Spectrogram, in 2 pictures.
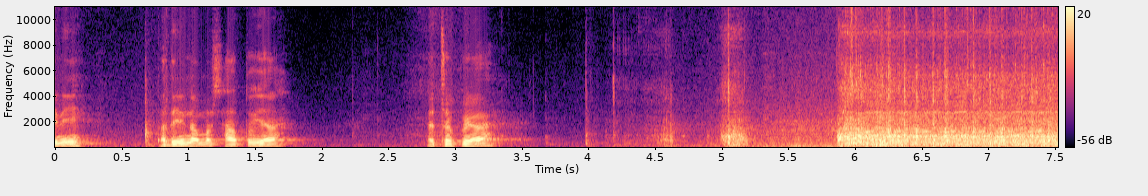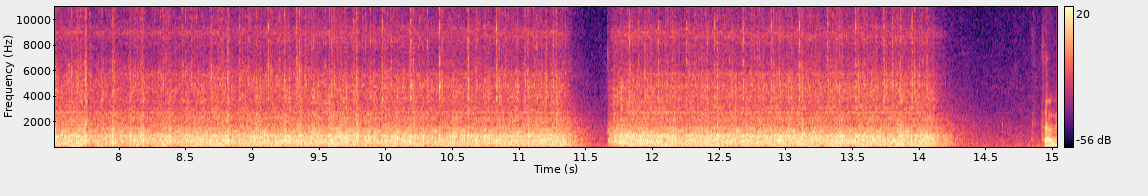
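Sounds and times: electric sewing machine running: 5.0s - 14.4s.

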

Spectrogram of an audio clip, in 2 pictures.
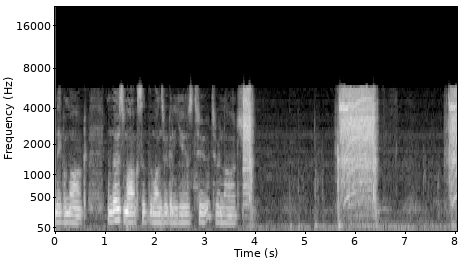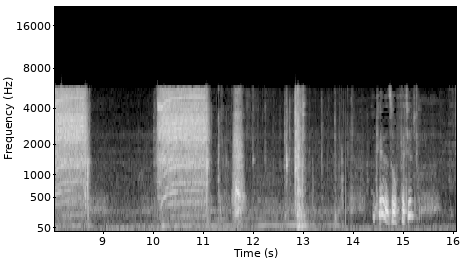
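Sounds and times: electric drill boring into wood: 3.7s - 4.0s, 5.6s - 6.5s, 7.8s - 8.8s, 10.0s - 11.2s.

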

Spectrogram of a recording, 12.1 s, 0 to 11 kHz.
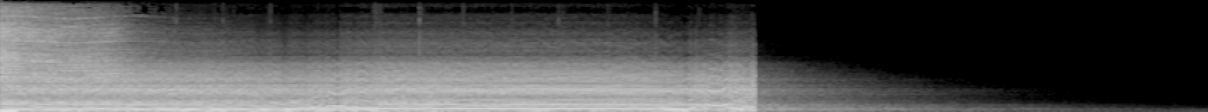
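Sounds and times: music with held chords: 0.0s - 8.6s.

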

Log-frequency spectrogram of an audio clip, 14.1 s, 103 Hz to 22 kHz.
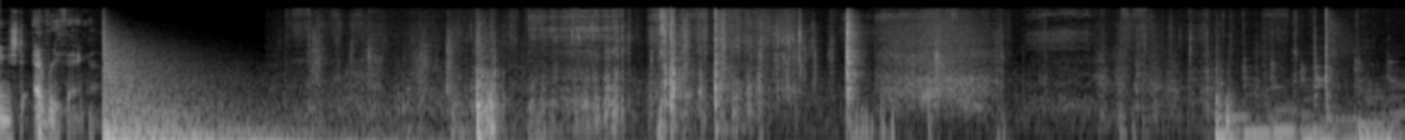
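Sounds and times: box thumping on table: 4.4s - 6.7s
cardboard rustling: 4.5s - 10.2s, 11.0s - 12.4s.

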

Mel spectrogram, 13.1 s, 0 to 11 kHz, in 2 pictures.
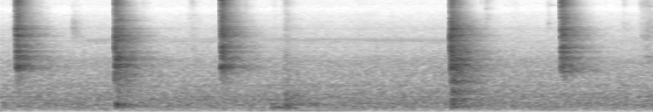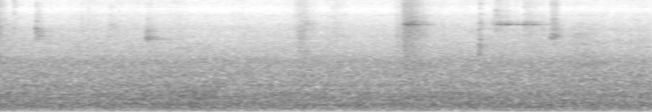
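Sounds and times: steady background hum: 0.0s - 13.0s
sharp hard knocks: 0.1s - 1.6s, 2.2s - 2.6s, 4.5s - 5.0s, 5.6s - 6.0s.

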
